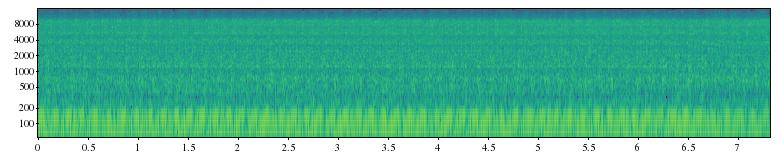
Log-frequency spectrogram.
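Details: 1991 VW Vanagon Carat right after start-up, spraying black watery soot, idle set high: loud, uneven ragged idle about four pulses a second with much hiss; rich start rough idle.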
